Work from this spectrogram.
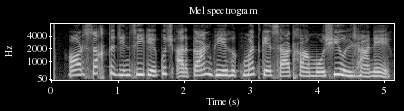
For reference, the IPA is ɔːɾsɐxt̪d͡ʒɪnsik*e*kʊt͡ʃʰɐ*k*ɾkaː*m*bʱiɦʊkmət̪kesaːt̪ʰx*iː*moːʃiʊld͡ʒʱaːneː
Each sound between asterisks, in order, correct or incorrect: correct, incorrect, incorrect, incorrect

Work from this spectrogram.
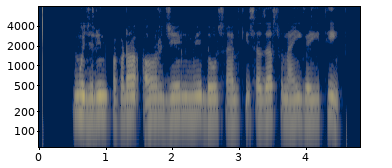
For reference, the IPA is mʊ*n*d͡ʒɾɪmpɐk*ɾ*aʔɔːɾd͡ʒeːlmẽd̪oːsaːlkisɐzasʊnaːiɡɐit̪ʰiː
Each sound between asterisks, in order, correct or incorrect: incorrect, incorrect

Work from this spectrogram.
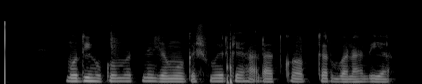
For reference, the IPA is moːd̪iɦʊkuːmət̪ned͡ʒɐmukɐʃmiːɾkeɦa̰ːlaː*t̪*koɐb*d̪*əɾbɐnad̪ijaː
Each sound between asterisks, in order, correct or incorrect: correct, incorrect

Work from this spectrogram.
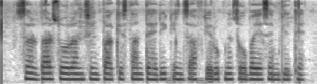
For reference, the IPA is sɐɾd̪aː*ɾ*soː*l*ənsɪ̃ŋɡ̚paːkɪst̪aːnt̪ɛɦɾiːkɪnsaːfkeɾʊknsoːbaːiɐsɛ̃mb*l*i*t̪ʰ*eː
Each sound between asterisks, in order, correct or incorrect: correct, incorrect, correct, correct

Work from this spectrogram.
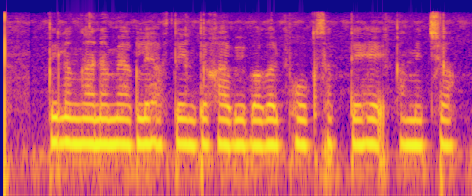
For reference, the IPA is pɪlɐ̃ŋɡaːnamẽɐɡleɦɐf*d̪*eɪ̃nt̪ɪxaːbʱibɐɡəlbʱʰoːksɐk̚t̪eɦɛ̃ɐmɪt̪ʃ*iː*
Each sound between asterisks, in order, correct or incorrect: incorrect, incorrect

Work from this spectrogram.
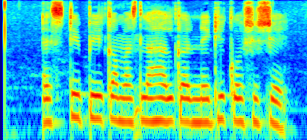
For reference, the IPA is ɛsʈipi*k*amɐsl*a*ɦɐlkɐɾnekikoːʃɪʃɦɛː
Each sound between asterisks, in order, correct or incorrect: correct, correct

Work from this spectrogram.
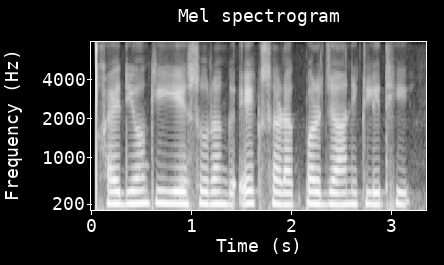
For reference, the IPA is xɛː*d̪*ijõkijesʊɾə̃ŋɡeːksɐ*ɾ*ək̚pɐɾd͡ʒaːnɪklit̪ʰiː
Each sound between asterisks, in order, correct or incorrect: correct, incorrect

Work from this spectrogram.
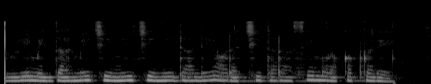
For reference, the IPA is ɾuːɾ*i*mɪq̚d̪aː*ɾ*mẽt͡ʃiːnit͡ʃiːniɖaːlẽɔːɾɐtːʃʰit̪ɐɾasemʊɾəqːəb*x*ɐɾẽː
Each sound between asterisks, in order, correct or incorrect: correct, correct, incorrect

